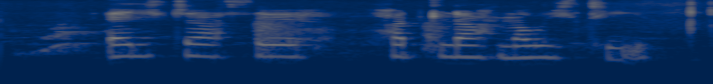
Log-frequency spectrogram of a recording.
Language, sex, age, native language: Icelandic, female, 9, Icelandic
